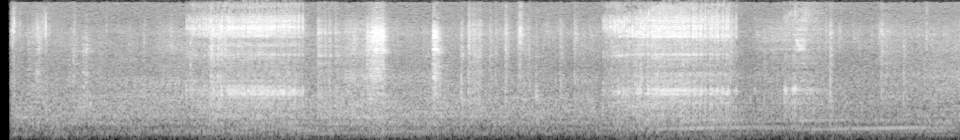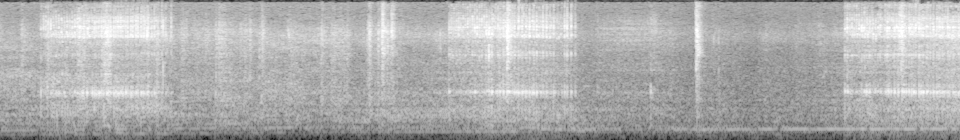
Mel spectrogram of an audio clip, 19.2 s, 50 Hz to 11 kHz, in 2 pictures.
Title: [Serbian Ep. 1] | | Jackhammer Snoring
